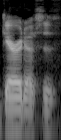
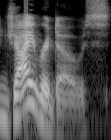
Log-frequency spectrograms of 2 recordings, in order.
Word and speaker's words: Gyarados: And the other thing is, like, it's unintuitive to spell. It's Gyarados. Like, if you see it, you would think Gyarados. If you had to spell it, you would probably go Garados.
